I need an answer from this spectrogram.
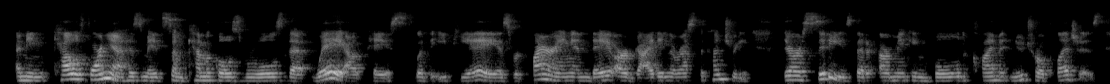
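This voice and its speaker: In a space with audible room echo, a woman speaks at a moderate pace and fairly low pitch, with ordinary pitch variation and hardly any pauses. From South India heritage, grew up as immigrant in US. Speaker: pediatrician and professor; professor. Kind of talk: interview conversation. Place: home room. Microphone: video call.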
